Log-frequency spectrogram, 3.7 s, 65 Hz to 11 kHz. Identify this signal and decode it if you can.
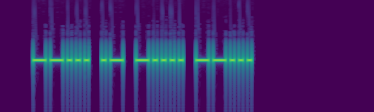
Morse code, heard as a keyed tone, about 28 wpm, 700 Hz. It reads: 7A67
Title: Common Cut Numbers - 4-Digit 28wpm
